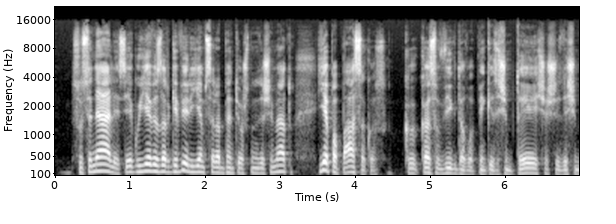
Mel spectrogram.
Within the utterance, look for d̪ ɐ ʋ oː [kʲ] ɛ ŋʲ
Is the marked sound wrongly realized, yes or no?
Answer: yes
